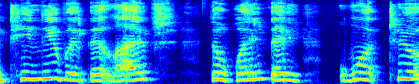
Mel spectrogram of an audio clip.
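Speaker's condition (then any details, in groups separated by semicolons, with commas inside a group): Cerebral palsy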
